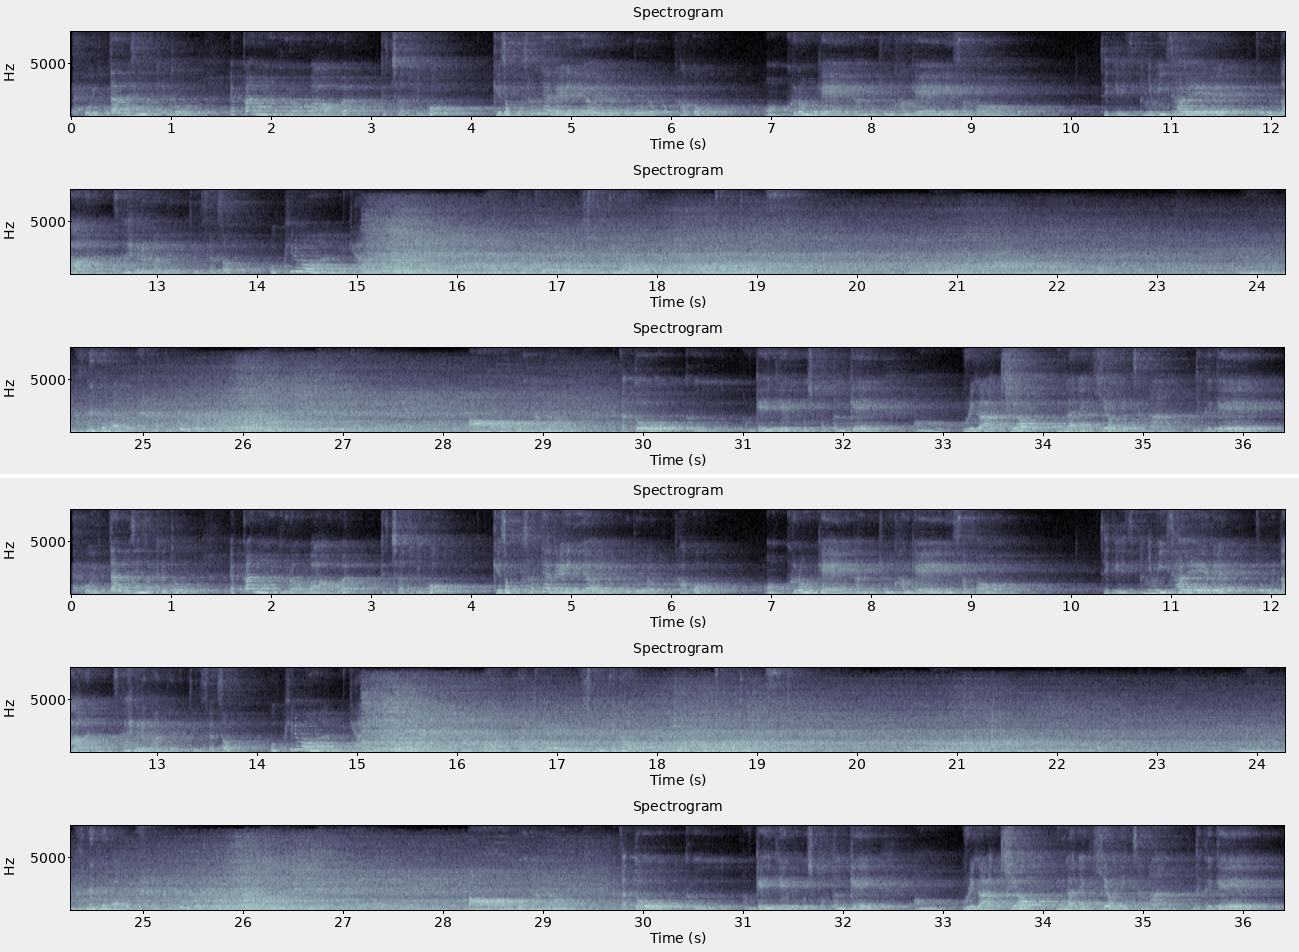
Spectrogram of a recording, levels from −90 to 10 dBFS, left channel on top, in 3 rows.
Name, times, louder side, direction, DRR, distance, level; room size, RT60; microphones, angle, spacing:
voice 1, 0.1-1.2 1.6-2.8 3.2-3.7 4.2-6.4 6.9-9.4 10.3-11.6 11.8-13.8 14.1-15.7 16.2-19.4 19.7-19.8 20.7-21.1 23.8-24.7 24.9-25.1 28.2-36.1, right 1 dB, 10° right, -2 dB, 0.9 m, -21 dB
sound 1, 15.0-29.7, right 1 dB, 45° right, 1.6 m, -21 dB
voice 2, 20.4-21.1 21.5-23.0 23.8-24.0 24.6-27.7, left 1 dB, 15° left, -2 dB, 0.4 m, -27 dB
10.5 x 8.6 x 2.9 m, 2.7 s
head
